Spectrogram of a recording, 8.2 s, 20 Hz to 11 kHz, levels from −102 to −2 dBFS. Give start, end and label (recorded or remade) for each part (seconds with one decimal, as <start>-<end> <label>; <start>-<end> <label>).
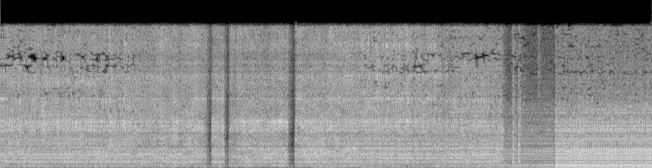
0.0-1.7 recorded; 1.7-4.5 remade; 4.5-8.2 recorded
